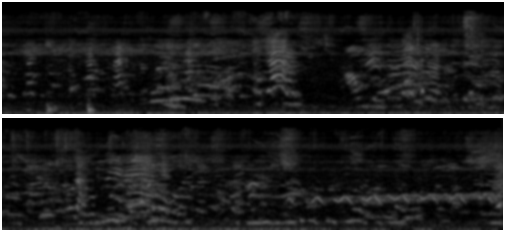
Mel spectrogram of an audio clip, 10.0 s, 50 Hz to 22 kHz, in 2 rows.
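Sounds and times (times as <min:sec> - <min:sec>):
children playing and calling out: 0:00.0 - 0:10.0.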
